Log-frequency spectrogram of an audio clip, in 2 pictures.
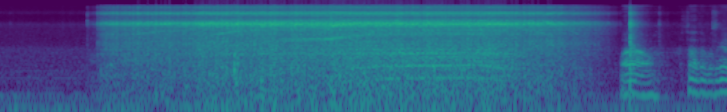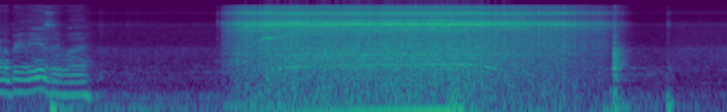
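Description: An electric drill whirs loudly in two steady bursts.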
